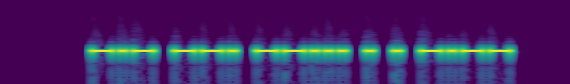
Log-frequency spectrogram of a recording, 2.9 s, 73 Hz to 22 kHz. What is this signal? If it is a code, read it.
Morse code, heard as a keyed tone, about 36 wpm, 700 Hz. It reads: KG7EEY
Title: USA Call Signs - 6 Characters - 35wpm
